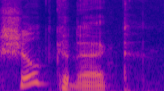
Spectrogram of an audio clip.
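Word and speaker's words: Schildknecht: what slid connect Ashley I have a feeling that you're pronouncing some letters that shouldn't be pronounced there s CH I LD k in ect apostrophe s yeah that sounds like shield Connect yeah I think you're right never mom he made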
